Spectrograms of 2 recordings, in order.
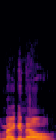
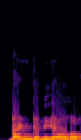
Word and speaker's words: Manganiello: Ninth, and I had to get this guy's pronunciation of his last name. Joe Manganiello. Did I get that right? Manganiello.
